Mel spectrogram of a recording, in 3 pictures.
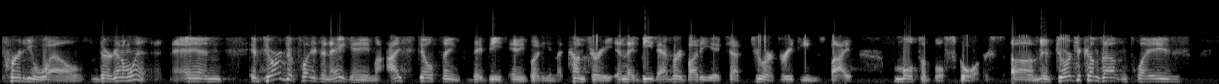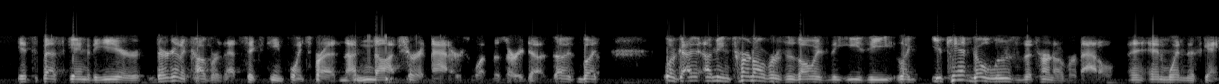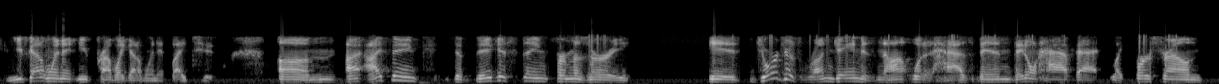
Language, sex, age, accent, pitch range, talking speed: English, male, 50-69, American, 110-145 Hz, 205 wpm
